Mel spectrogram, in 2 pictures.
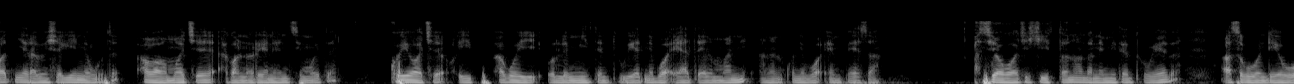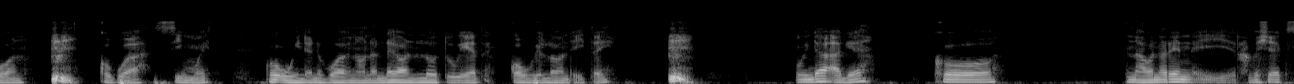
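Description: Bluetooth LC3 compression throughout this speech clip: nothing above 7.7 kHz, with a plainly audible grainy, breathy edge, likely from LC3 coding at around 32 kbps.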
